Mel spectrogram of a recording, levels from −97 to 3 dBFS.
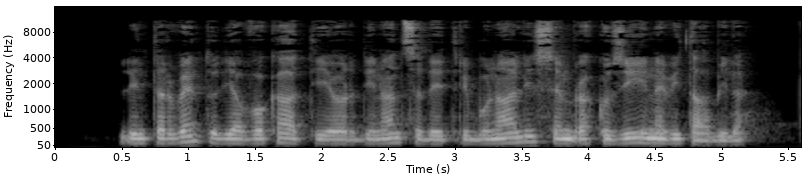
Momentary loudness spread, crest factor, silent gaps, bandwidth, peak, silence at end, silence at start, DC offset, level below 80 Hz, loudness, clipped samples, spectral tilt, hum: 6 LU; 16 dB; none; 11.5 kHz; -18 dBFS; 0.4 s; 0.5 s; under 0.1%; -72 dBFS; -33 LUFS; under 0.1%; -4.5 dB/octave; none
